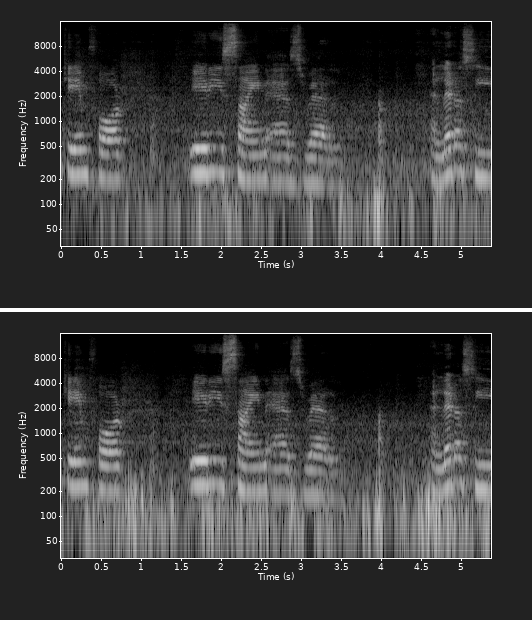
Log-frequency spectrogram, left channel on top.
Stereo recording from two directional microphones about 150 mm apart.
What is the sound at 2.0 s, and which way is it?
A woman's voice, 50° right (ahead or behind).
